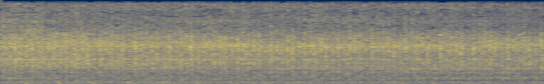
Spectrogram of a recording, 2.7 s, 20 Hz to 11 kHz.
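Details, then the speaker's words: 1967 Jeep Gladiator with 6,000 original miles, dormant over 40 years, just revived, no exhaust fitted: steady idle with an occasional stumble; carburetor idle mixture too lean, then richened by adjustment; lean idle misfire. "every once in a while you can hear it kind of tough like it just misfires a little bit it's a little bit lean"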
